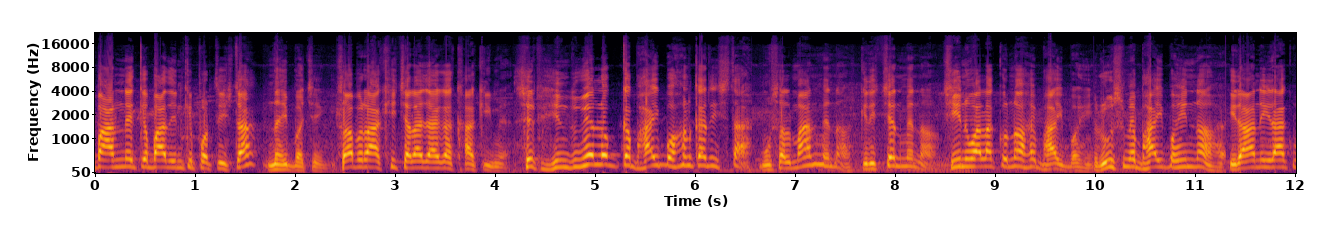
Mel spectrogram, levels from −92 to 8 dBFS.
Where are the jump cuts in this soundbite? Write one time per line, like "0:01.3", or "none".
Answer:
0:04.1
0:05.2
0:06.6
0:09.9
0:11.2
